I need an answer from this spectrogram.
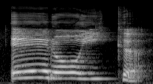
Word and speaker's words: héroïque: Alors ici, on a la combinaison de O, I, que normalement, ce son, il fait le son wa, et à la place de dire héroïque, on doit dire héroïque. Ça va faire que la lettre I se prononce séparément de la lettre O et ça empêche que le son wa apparaisse dans ce mot.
